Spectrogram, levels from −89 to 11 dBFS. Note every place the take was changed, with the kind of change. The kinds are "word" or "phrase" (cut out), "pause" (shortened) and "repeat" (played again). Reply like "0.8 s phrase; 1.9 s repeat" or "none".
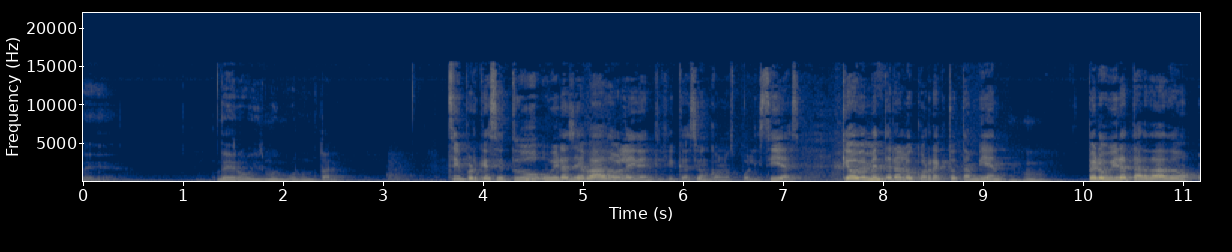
none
